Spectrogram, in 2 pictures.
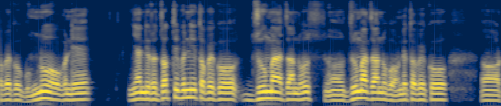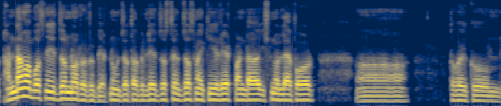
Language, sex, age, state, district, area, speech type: Nepali, male, 30-45, West Bengal, Darjeeling, rural, spontaneous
